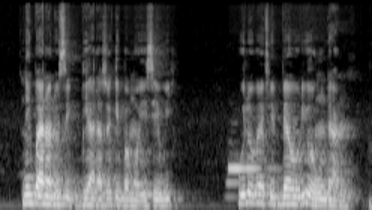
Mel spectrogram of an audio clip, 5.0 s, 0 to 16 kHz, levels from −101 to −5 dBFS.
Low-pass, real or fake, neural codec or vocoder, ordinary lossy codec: 14.4 kHz; real; none; none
